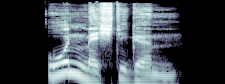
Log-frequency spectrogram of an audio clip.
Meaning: strong dative masculine/neuter singular of ohnmächtig
- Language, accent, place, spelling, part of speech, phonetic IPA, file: German, Germany, Berlin, ohnmächtigem, adjective, [ˈoːnˌmɛçtɪɡəm], De-ohnmächtigem.ogg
